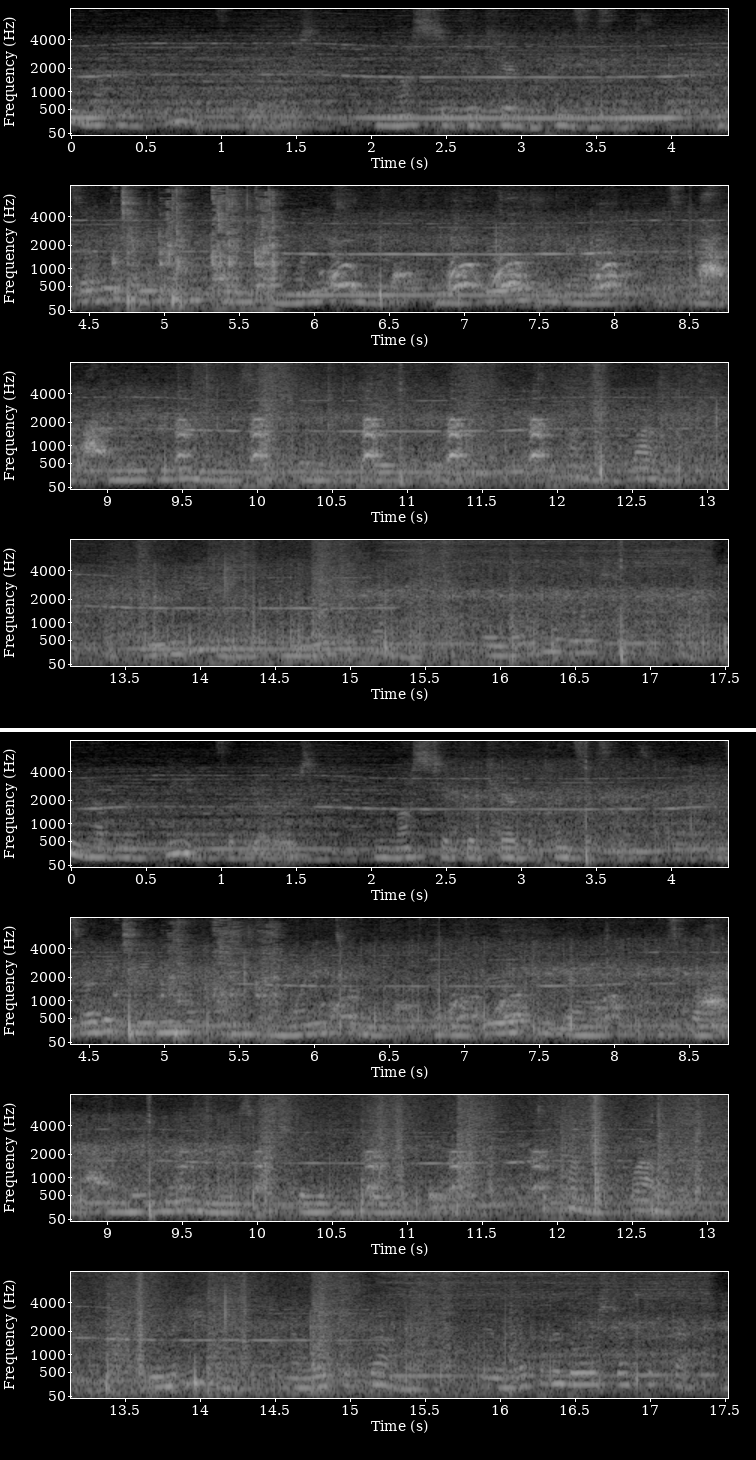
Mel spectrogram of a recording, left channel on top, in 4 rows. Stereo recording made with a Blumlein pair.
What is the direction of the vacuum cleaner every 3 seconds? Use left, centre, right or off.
left, left, left, left, centre, centre.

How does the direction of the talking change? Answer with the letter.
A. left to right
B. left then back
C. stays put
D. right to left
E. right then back
C.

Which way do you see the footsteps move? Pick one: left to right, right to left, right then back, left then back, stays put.
right then back.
